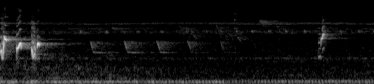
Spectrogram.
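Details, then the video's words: Dok taeng bird song from the south of Thailand, recorded for playing to young birds so they learn to sing along: loud clipped chirps at the start, then a run of soft evenly spaced descending notes and one later sharp note. Low hum throughout. "เสียงต่อนกดอกแตงใต้Ep6. ไว้สำหรับต่อ หัดลูกนกเปิดให้ร้องตาม"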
